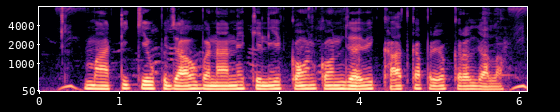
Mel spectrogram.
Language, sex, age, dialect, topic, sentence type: Bhojpuri, male, 18-24, Western, agriculture, question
